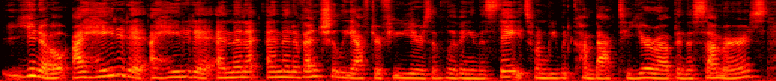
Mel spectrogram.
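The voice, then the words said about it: Speaks English with a twang. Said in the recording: “I didn't always speak English with this twang that I have now”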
